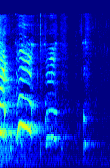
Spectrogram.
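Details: Central Asian Shepherd puppy in Michigan giving two or three tonal whines that rise then fall, fading into quiet with a faint short yelp near the end, indoors.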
